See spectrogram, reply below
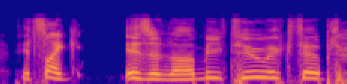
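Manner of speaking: loud, very high talking mid-yawn. Reviewing a game character's ability, the speaker talks through a yawn. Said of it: "I don't know why I'm yawning".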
